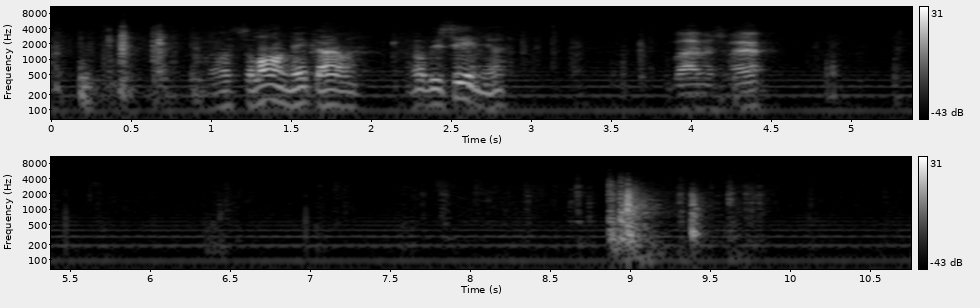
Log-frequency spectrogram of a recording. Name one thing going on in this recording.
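A second man answers in a low voice.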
